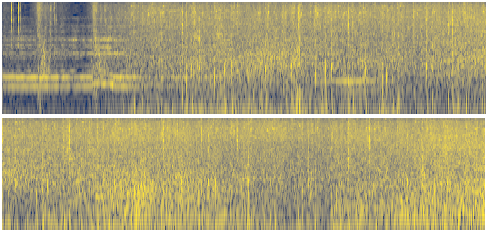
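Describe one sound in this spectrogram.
A horse gallops steadily along a dirt path.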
